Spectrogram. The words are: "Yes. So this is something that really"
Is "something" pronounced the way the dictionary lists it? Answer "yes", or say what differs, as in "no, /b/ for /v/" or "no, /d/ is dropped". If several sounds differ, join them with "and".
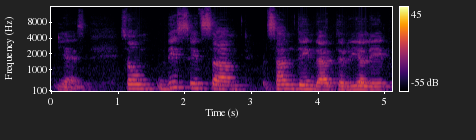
no, /t/ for /θ/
